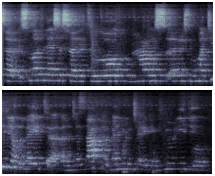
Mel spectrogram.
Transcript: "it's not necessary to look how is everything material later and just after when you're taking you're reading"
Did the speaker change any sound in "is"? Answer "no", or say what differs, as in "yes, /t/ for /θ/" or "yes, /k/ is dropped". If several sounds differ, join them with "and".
yes, /s/ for /z/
